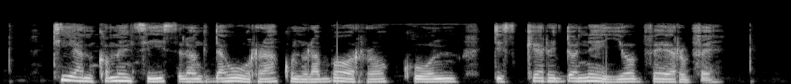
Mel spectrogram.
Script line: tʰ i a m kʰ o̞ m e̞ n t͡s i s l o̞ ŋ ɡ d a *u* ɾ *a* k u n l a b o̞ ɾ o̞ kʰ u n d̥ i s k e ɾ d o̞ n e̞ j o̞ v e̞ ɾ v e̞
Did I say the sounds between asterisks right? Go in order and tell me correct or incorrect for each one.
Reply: correct, correct

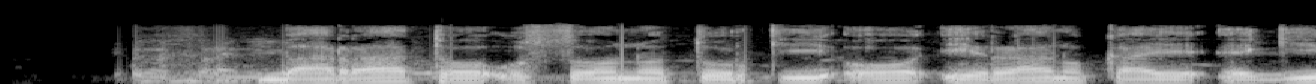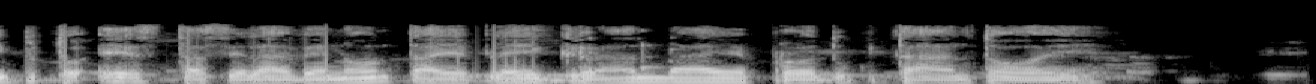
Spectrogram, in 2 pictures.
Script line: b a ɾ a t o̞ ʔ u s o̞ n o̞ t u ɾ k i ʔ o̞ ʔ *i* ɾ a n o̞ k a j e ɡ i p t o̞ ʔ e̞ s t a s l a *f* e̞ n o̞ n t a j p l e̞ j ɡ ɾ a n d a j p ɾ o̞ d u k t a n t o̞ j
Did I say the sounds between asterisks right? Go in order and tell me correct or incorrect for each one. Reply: correct, incorrect: v

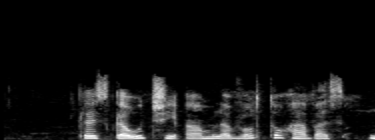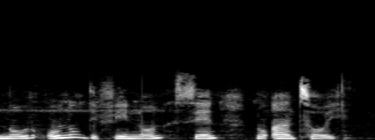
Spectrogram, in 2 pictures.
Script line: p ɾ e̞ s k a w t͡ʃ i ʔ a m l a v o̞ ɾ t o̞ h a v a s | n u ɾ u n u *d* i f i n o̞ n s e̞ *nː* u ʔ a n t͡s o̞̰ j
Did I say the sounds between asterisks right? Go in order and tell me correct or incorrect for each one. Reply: correct, correct

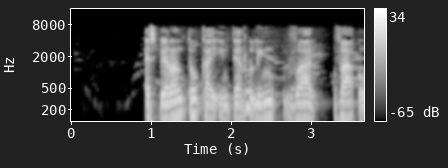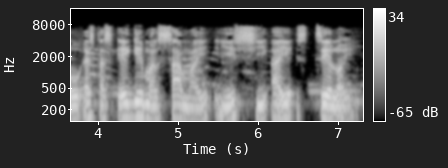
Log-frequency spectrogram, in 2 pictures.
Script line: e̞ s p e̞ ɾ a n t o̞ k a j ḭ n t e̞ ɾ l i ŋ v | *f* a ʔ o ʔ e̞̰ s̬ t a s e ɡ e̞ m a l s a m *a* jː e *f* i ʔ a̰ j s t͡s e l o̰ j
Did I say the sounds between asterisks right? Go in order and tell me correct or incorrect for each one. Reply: incorrect: v, correct, incorrect: ʃ

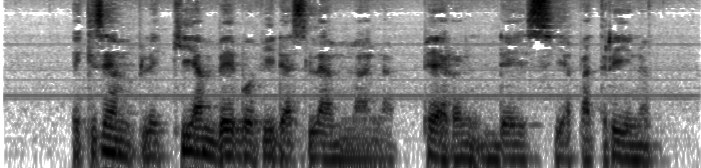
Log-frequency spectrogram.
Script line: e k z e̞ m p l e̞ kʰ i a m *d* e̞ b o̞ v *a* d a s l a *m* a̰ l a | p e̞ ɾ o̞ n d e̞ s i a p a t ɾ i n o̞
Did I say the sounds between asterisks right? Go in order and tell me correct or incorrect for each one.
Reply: incorrect: b, incorrect: i, correct

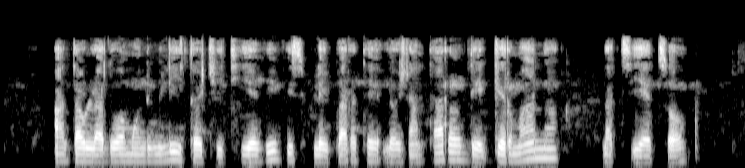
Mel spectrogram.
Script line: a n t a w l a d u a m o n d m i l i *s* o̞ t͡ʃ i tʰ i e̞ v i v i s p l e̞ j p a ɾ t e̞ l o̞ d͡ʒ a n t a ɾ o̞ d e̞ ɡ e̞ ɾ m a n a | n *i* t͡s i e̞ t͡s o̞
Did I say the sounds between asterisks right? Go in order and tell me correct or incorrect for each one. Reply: incorrect: t, incorrect: a

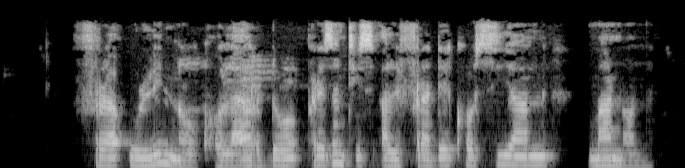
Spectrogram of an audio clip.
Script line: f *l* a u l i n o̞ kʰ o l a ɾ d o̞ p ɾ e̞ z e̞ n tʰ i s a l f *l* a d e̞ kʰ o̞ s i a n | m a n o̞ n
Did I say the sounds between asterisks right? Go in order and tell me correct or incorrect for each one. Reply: incorrect: ɾ, incorrect: ɾ

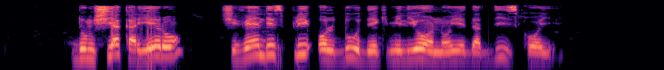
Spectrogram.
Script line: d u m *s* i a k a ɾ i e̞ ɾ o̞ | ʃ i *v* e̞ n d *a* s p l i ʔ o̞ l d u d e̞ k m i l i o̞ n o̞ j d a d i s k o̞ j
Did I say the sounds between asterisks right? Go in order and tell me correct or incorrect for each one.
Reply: incorrect: ʃ, correct, incorrect: i

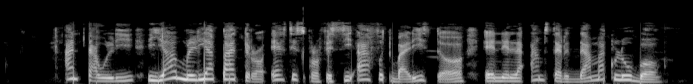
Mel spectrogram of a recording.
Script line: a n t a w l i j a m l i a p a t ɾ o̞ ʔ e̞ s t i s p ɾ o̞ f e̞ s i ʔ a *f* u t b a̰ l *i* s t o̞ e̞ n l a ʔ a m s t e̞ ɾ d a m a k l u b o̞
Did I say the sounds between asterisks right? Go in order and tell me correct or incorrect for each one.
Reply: correct, correct

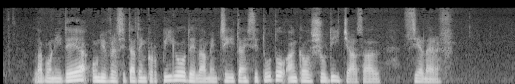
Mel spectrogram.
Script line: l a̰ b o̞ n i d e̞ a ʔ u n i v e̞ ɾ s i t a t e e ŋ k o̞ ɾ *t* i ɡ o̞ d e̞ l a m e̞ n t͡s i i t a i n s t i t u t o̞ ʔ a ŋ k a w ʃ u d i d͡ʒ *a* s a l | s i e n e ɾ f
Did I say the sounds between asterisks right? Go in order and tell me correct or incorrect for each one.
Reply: incorrect: p, correct

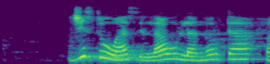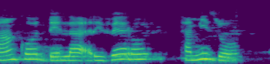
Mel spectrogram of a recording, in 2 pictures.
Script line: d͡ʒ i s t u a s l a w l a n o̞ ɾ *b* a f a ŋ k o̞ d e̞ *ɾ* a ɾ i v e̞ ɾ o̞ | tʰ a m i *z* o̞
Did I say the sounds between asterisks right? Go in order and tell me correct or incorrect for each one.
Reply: incorrect: d, incorrect: l, correct

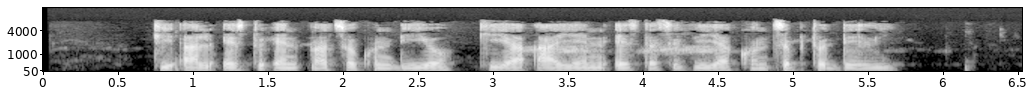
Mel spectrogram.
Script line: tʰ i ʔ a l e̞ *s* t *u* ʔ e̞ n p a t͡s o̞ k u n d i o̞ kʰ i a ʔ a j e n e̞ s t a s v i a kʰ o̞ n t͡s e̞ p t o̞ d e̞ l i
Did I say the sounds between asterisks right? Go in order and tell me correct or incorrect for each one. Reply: correct, correct

